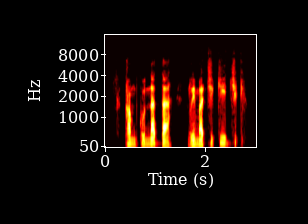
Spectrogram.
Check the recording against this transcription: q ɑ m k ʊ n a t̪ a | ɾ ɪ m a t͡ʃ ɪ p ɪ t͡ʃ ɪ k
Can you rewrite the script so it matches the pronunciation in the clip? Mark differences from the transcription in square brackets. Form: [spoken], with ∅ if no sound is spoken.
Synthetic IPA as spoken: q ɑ m k ʊ n a t̪ a | ɾ ɪ m a t͡ʃ ɪ [k] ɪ t͡ʃ ɪ k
